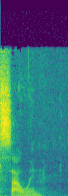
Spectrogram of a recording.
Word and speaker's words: Samhain: Den staves jeg nemlig Samhain, men udtalt Samhain.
